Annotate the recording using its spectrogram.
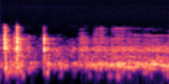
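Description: Radio-play sound effect of a door being opened: a few sharp clicks of the latch in the first half second, then a faint steady background hum.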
